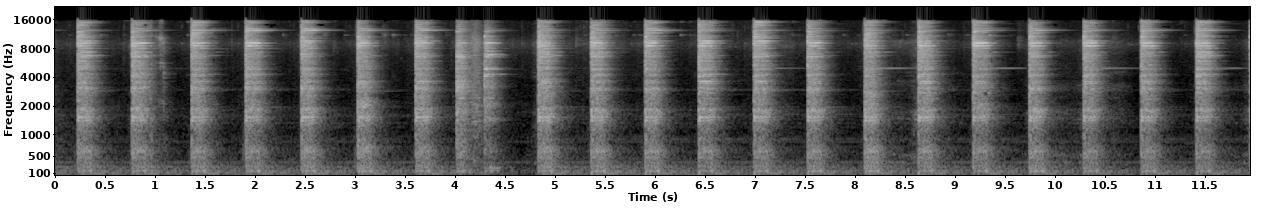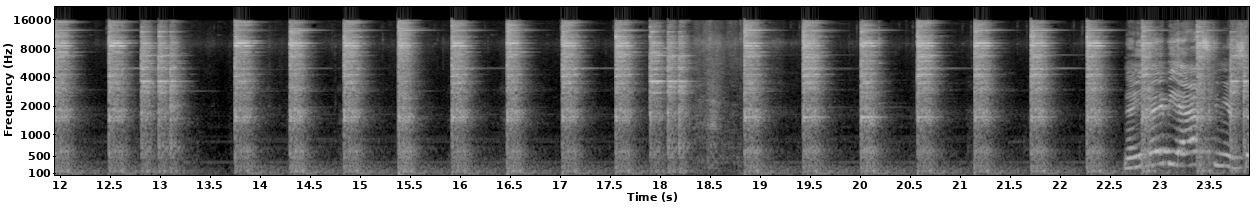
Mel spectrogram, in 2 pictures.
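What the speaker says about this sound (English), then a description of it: "why are you doing this on the flat of the anvil? It's easier to do it either by biting on the edge or hitting it on the horn." A blacksmith's hammer draws down steel on the flat face of an anvil during a vice forging demo, ringing in a steady, even rhythm of about two blows per second, with a few brief pauses between runs.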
